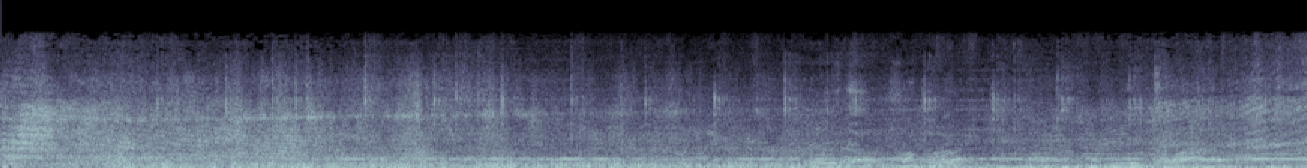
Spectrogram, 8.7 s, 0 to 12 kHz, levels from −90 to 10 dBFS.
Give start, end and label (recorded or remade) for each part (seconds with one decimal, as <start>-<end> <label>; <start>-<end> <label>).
0.0-2.3 recorded; 2.3-3.3 remade; 3.3-4.0 recorded; 4.0-6.8 remade; 6.8-8.7 recorded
